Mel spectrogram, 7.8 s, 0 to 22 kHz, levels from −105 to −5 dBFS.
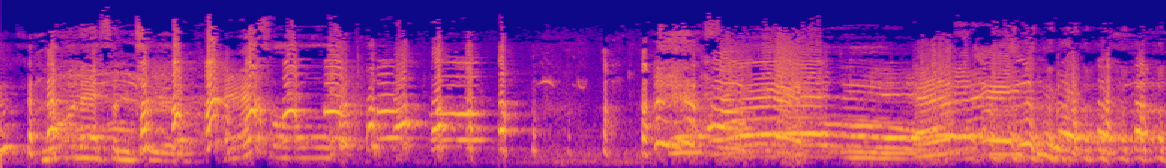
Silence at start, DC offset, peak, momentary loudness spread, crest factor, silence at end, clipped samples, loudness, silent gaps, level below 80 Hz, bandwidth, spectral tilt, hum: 0 s; under 0.1%; -4 dBFS; 6 LU; 18 dB; 0 s; under 0.1%; -20 LUFS; none; -74 dBFS; 15 kHz; -2 dB/octave; none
